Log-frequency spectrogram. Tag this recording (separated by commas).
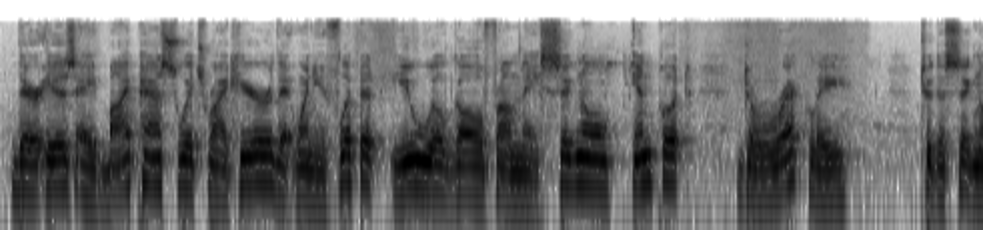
Speech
